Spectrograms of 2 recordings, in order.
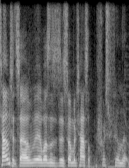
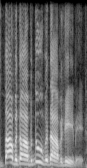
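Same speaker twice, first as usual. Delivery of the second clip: loud, high cartoon gibberish Italian; Peter Griffin mock Italian; 10 semitones higher, 10 dB louder than usual. Comparing his bad accent to a cartoon, loud mock-Italian babble. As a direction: blurt fake Italian babble like a cartoon oaf. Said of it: "like Peter Griffin from".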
